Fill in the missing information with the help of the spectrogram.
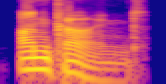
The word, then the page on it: unkind: British English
